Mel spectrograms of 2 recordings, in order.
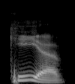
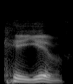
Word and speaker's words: Kyiv: Kiev is how you say Kiev in Russian. In Ukrainian, you would say Kyiv. So the proper spelling would be K-Y-I-V.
